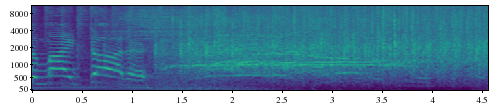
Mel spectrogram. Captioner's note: audience cheers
